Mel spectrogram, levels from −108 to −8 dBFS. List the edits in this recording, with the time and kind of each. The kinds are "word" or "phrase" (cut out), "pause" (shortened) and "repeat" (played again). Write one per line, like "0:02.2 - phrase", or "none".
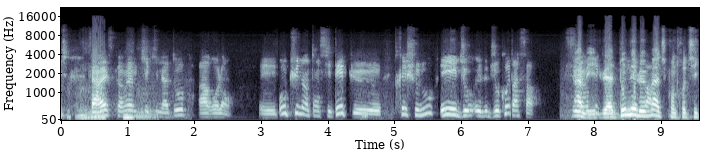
0:01.1 - word
0:03.2 - phrase
0:04.3 - phrase
0:05.0 - phrase
0:05.6 - pause
0:06.7 - word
